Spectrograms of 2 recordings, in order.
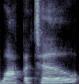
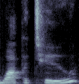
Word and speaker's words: wapato: place in Oregon is called wapato, or sometimes people pronounce it wapatu, depending on where you are.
